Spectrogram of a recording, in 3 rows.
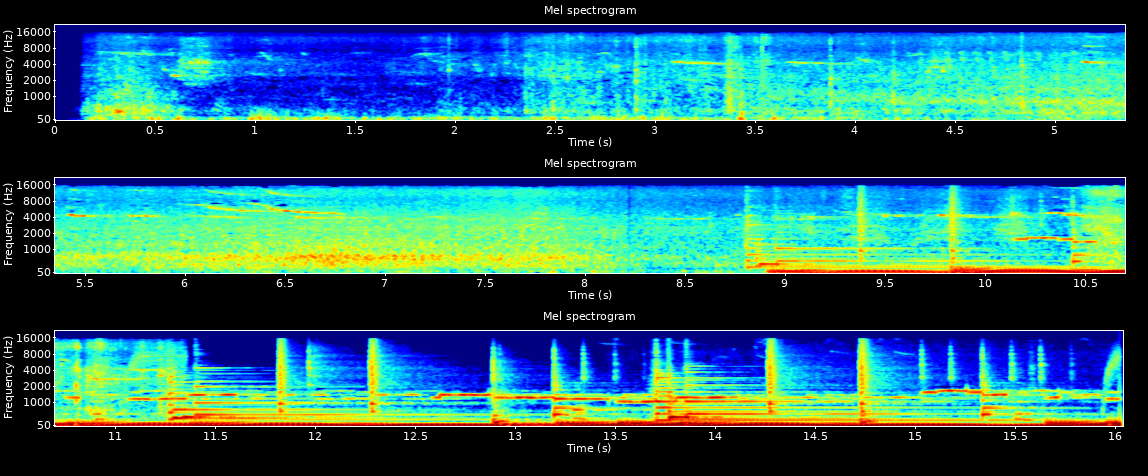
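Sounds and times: birds chirping: 0.3s - 11.5s
wind rumble on microphone: 0.5s - 4.5s
waves washing onto sand: 3.9s - 8.9s.

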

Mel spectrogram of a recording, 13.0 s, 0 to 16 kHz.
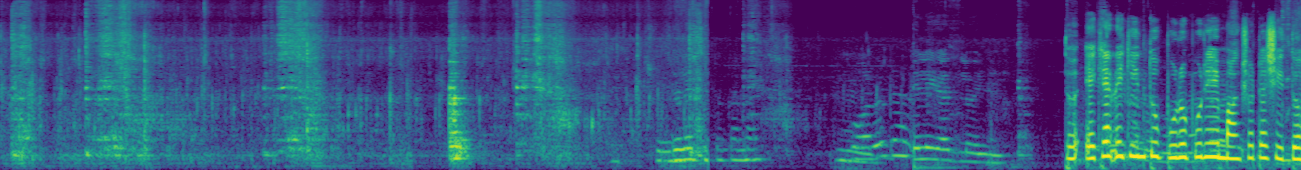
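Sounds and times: metal spatula scraping a pan: 0.0s - 1.7s, 2.6s - 3.4s, 4.5s - 8.7s, 12.6s - 13.0s
wet food being stirred: 0.0s - 10.4s.

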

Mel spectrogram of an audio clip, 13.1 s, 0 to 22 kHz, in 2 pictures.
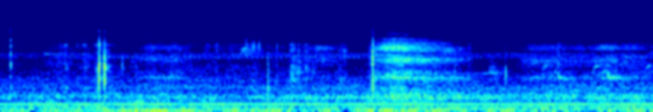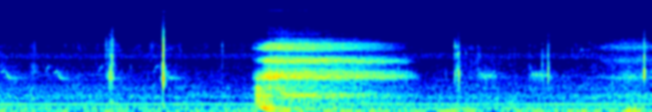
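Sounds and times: person sighing: 9.1s - 10.7s.

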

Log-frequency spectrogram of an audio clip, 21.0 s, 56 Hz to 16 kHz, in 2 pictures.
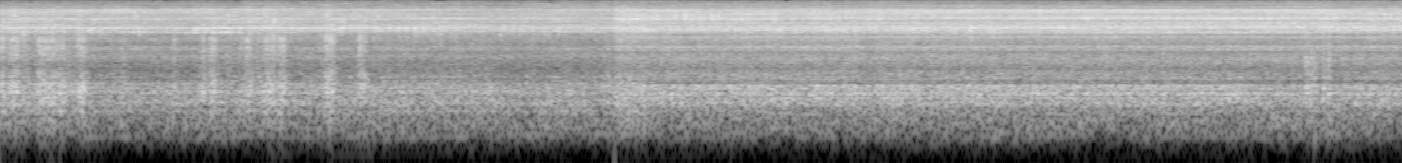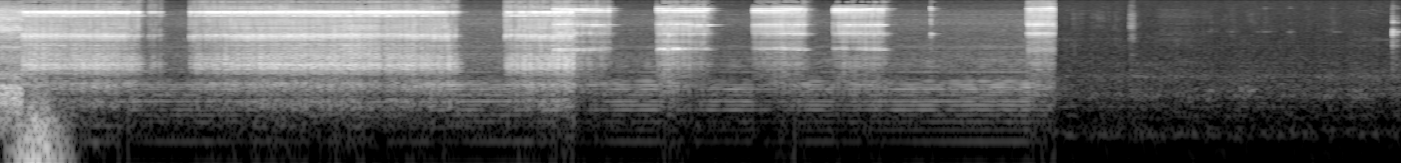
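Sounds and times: gas torch flame hissing: 0.0s - 4.8s, 9.8s - 11.0s.

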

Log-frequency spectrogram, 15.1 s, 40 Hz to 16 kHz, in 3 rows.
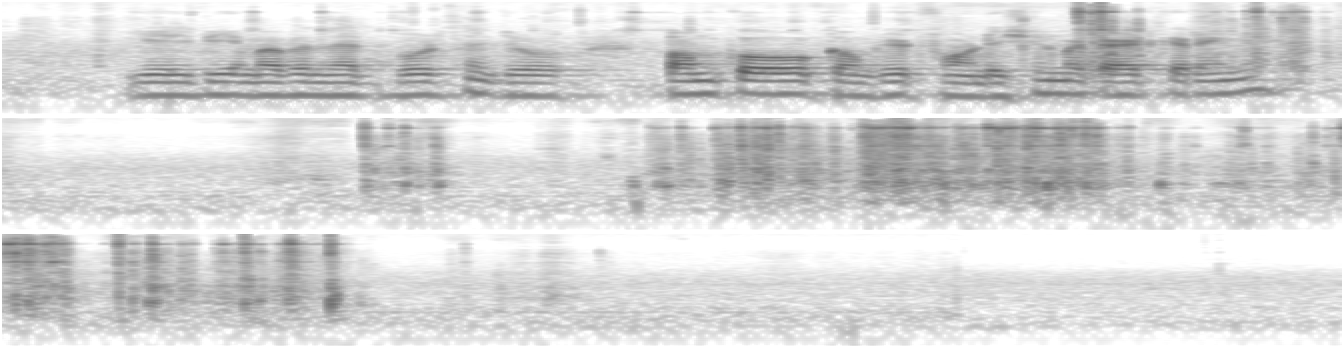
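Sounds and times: metal bolts clinking and rattling: 0.4s - 5.1s, 6.3s - 11.9s.

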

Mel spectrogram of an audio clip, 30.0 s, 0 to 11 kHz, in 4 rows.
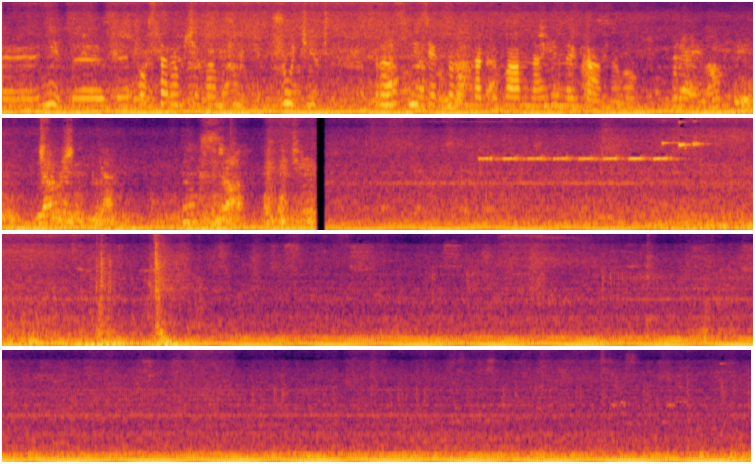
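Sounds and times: train hum and rumble: 0.0s - 30.0s
door warning beep: 12.2s - 14.6s.

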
